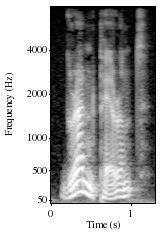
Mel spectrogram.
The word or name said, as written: grandparent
